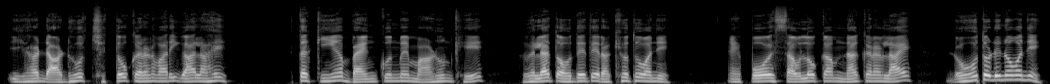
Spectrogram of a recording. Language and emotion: Sindhi, angry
